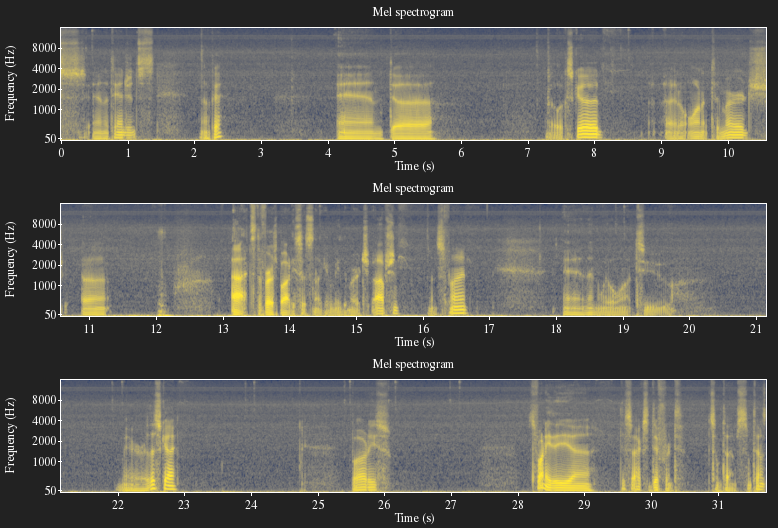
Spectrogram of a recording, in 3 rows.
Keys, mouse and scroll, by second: 0.4 click, 3.5-4.8 middle drag, 8.4 click, 14.3 click, 18.0 Escape, 18.9 click, 21.9 click, 23.9 click, 25.4 click, 26.1 click, 27.0 click.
